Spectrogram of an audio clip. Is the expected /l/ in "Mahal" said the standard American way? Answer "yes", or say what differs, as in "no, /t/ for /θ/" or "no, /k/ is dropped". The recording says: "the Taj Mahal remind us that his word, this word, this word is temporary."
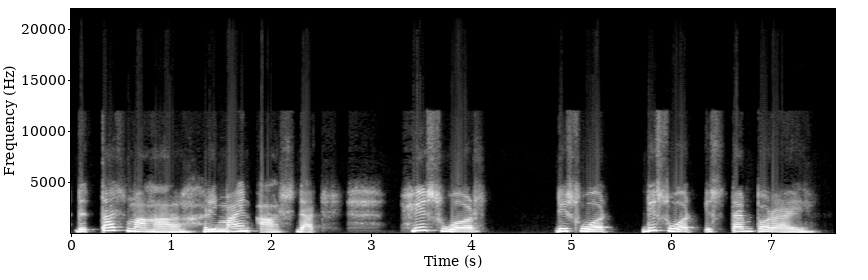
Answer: yes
